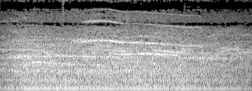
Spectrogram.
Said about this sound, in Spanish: desde esos pisos se pueden escuchar perfectamente los gritos de la gente. De hecho, suena así.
